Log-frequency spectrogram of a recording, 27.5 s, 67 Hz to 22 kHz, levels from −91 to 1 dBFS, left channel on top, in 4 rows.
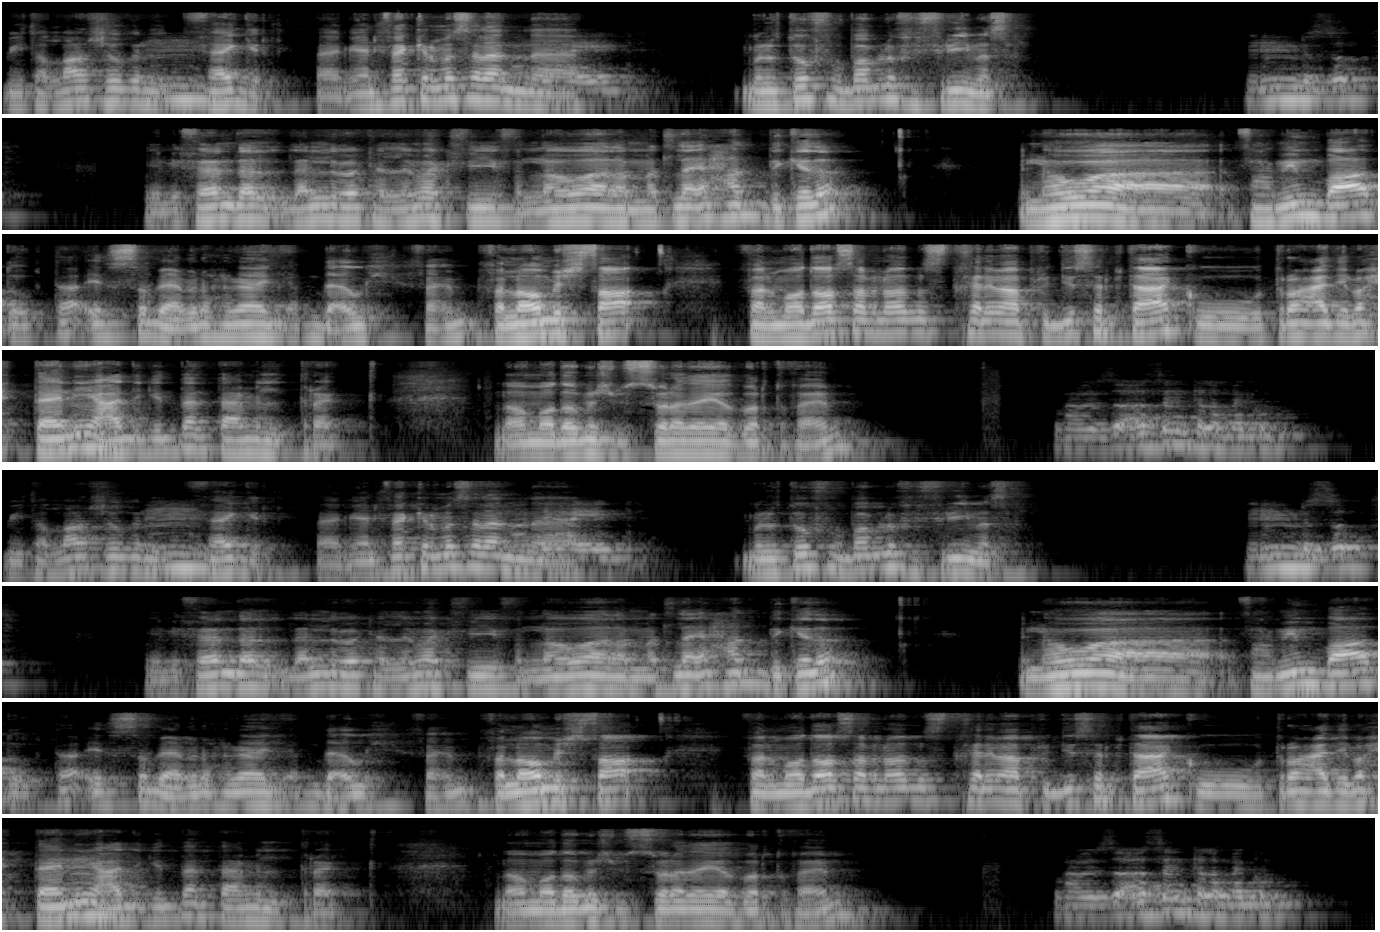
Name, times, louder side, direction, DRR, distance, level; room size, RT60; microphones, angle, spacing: voice 1, 0.0-2.9 3.7-5.1 7.6-11.1 12.0-22.3 22.7-24.9, left 4 dB, 75° left, 1.1 m, -29 dB
voice 2, 0.7-1.0 2.5-3.1 6.2-6.8 20.8-21.3 24.9-25.0 25.9-27.0, right 1 dB, 20° right, 3.5 m, -37 dB
23.0 x 8.6 x 4.9 m
head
